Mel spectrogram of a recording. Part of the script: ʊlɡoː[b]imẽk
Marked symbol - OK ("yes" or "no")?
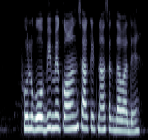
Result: yes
